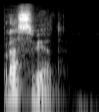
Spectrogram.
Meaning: 1. clear space, ray of light (in the clouds) 2. ray of hope 3. space 4. gap 5. bay, aperture, opening 6. transparency
- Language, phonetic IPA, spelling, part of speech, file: Russian, [prɐsˈvʲet], просвет, noun, Ru-просвет.ogg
